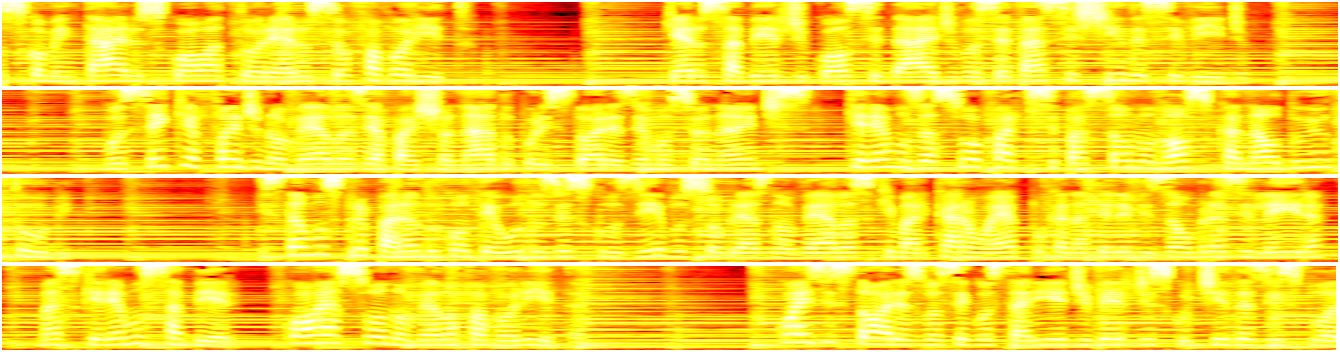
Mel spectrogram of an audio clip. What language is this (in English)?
Portuguese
